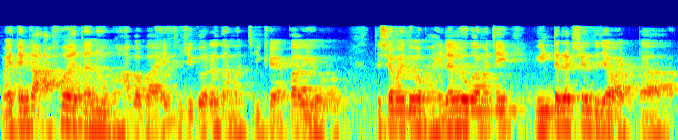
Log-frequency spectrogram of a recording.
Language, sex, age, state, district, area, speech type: Goan Konkani, male, 18-30, Goa, Pernem, rural, spontaneous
